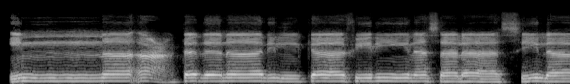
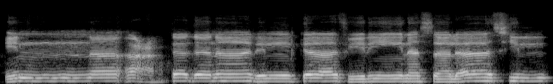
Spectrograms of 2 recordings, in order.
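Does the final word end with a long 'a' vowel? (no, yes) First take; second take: yes; no. First: The last word ends with a long 'a' vowel. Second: The last word ends without a final vowel. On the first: This is the pausal reading that keeps the final alif. "أثبت" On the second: This is the pausal reading that drops the final alif. "يحذف"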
